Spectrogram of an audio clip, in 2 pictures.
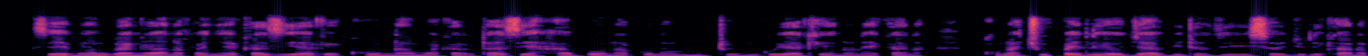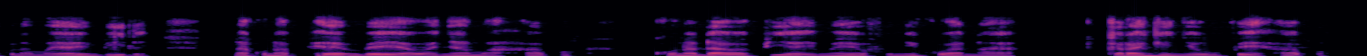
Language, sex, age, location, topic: Swahili, female, 36-49, Wajir, health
